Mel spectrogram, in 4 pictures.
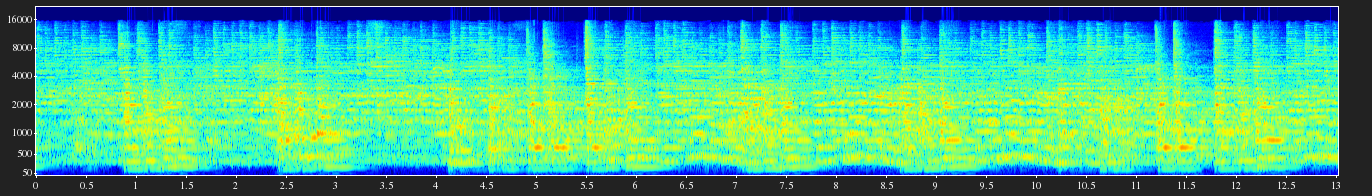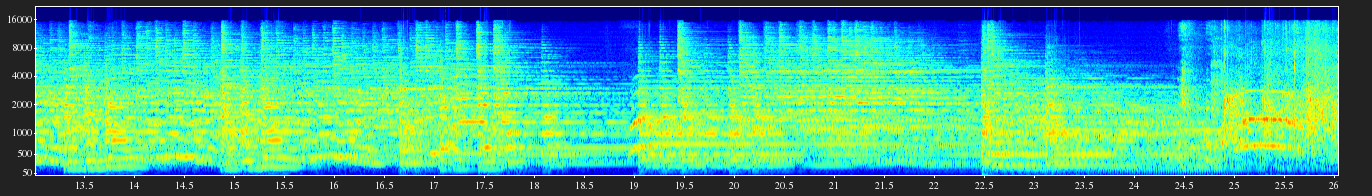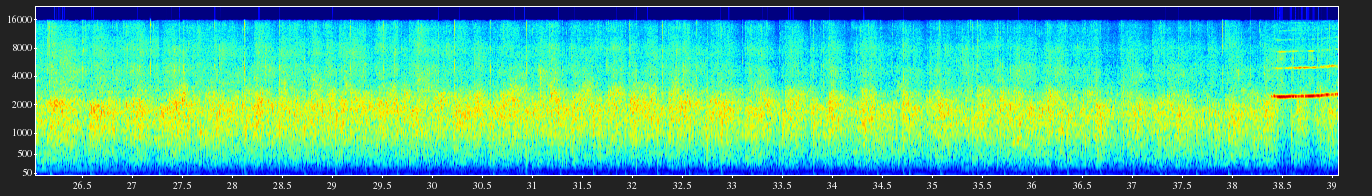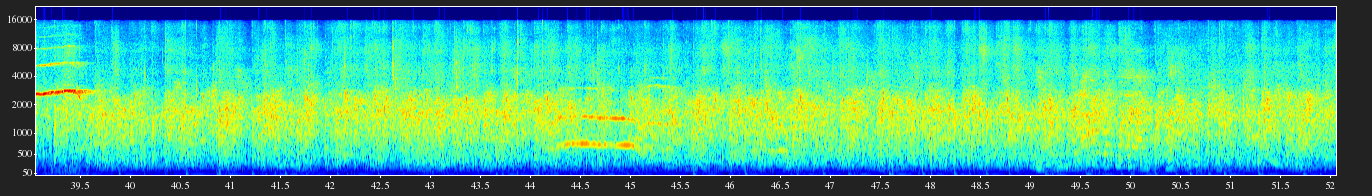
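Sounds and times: audience applauding: 0.0s - 17.8s, 24.4s - 52.0s
santur and piano piece: 0.0s - 26.8s
audience calls: 24.4s - 52.0s.

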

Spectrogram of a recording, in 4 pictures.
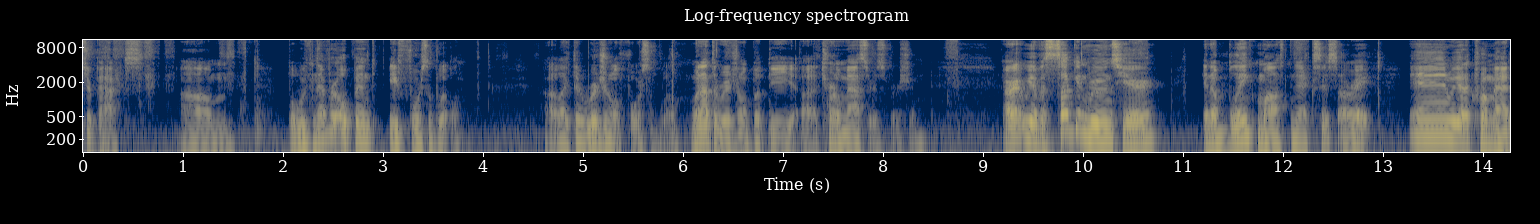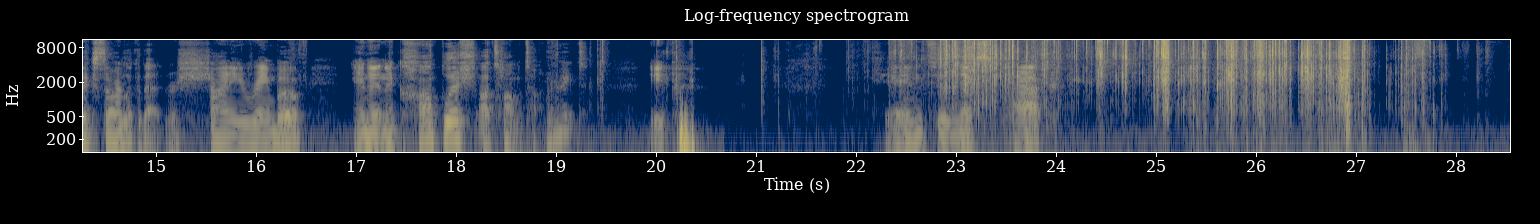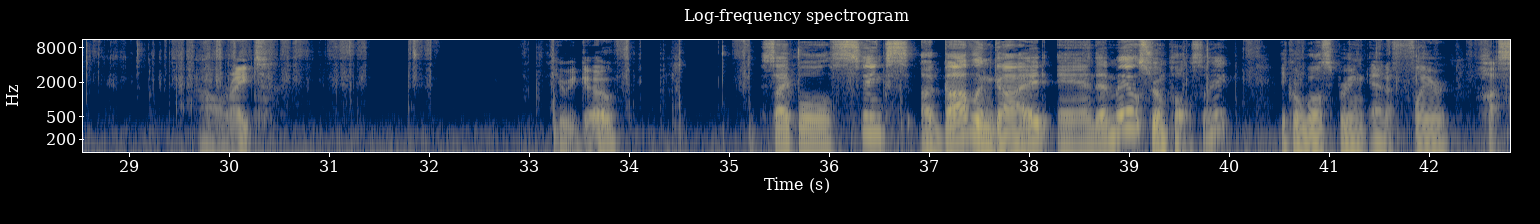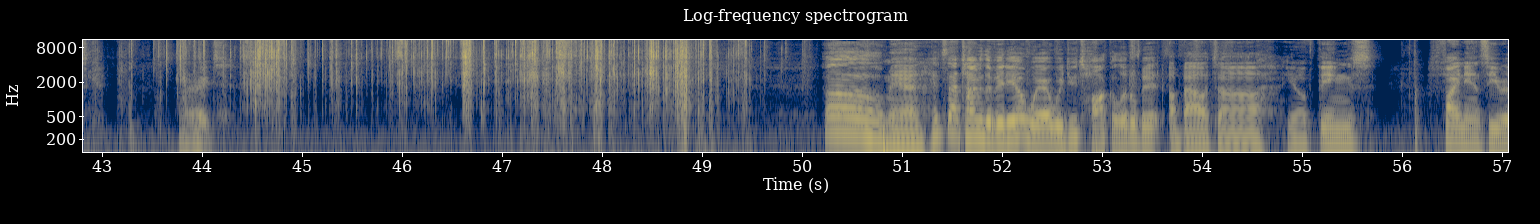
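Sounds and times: foil wrapper tearing and crinkling: 22.0s - 27.9s, 43.4s - 49.7s.

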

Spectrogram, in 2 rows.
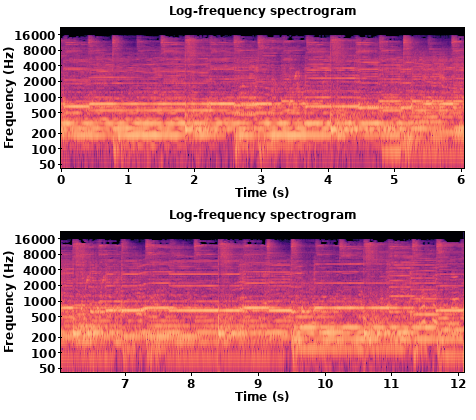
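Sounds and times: electronic keyboard melody: 0.0s - 12.0s
steady beat: 0.0s - 12.0s.

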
